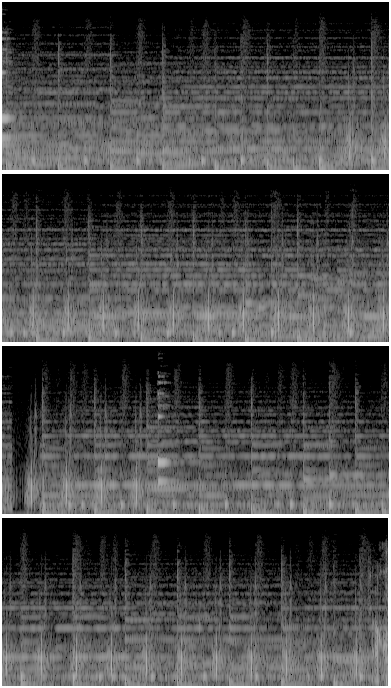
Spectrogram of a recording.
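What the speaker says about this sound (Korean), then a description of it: "걷는 소리 신박하다." Footsteps tread in a steady, even rhythm in Mystic Guardian, a retro action RPG mobile game. The light, clip-clop-like taps continue over game music with one brief pause midway.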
